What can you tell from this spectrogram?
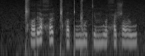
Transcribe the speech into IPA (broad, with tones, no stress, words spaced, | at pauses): ǁʰʌ˨˩˦ɾɘ˦˥ħə˞˦˥ ǁʰʌ˩˧˩tŋ͡ǁu˦˨ tʏ˦˨mu˦˨ ħɘ˦˥ʃʕu˦˥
